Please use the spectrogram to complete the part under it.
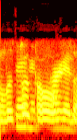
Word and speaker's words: Elizabeth Olsen: Elizabeth Olsen.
